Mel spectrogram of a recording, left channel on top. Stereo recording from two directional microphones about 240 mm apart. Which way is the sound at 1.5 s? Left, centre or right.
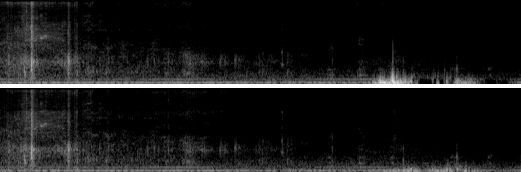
Right.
